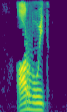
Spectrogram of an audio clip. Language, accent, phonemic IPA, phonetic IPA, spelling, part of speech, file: Armenian, Eastern Armenian, /ɑrˈvujt/, [ɑrvújt], առվույտ, noun, Hy-առվույտ.ogg
- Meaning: alfalfa, lucerne, Medicago sativa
